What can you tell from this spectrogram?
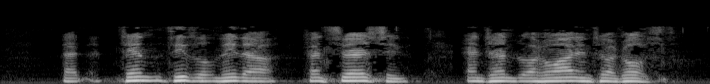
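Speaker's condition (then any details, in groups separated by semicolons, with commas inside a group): Stroke with facial paralysis; stroke about a year ago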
